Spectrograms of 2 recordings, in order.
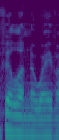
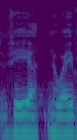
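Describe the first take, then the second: First: The name is said with an American English accent. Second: The name is said with a local Spanish accent. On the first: This is how outsiders would say it. "we would call it" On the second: This is how local people say it. "is the way they pronounce it"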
